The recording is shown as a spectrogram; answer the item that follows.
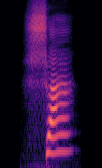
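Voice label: "shua4", Chinese; 汉语口语新时代-初级下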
